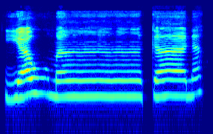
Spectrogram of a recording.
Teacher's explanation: یو واؤلین ہے، ہونٹ proper گول ہوں گے، اس کو یو نہیں پڑھنا، یو پڑھنا ہے۔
